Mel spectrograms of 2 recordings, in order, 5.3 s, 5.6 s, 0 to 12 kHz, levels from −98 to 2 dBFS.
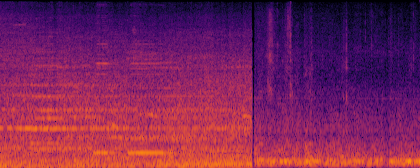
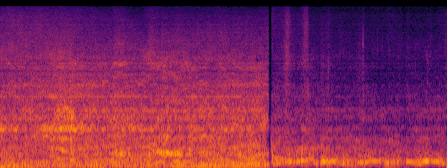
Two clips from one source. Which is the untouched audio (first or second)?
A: first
